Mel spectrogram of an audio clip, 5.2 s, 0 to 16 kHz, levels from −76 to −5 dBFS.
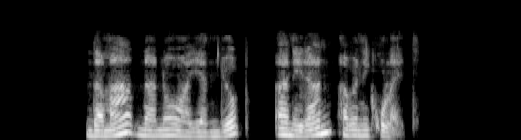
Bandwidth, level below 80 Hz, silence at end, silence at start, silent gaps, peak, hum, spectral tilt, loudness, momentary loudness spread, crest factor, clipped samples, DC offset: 6.6 kHz; -58 dBFS; 1.2 s; 0.85 s; 2.51-2.73 s; -2 dBFS; none; -8 dB/octave; -18 LUFS; 8 LU; 18 dB; under 0.1%; under 0.1%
